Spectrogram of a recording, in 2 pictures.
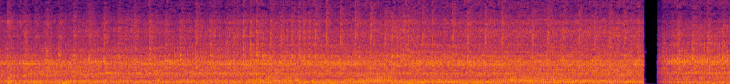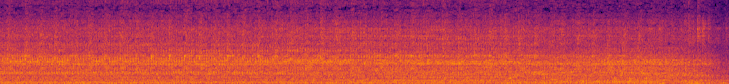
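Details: TVS XL Heavy Duty moped engine before full engine rebuild, heard running: steady, buzzy, rattly note with a harsh metallic edge throughout; engine sounds tired and worn.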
